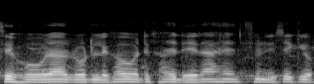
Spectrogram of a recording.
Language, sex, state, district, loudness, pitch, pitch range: Hindi, male, Madhya Pradesh, Katni, -17 LUFS, 115 Hz, 110-120 Hz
